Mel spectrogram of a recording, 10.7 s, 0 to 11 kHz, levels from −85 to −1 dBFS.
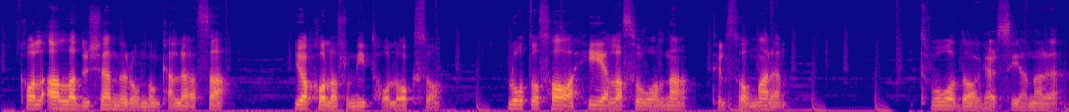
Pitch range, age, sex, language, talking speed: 90-110 Hz, 30-49, female, Swedish, 135 wpm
